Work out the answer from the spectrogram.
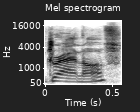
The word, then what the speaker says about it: Dranoff: Dranoff. Dranoff. Dranoff 2 Piano Fusion. What is it? How is it? How long you've been there? Tell me about it. So, interesting about the Dranoff we were talking about Connecticut that um the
